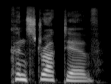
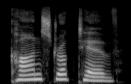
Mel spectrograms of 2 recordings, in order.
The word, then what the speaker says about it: constructive: Embrace, Constructive. Constructive. 3 syllables. Stress on the second part.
